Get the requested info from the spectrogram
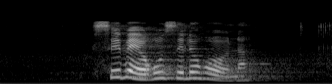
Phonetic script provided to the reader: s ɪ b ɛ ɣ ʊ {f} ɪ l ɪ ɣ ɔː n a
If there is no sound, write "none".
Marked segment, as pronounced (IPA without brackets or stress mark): s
